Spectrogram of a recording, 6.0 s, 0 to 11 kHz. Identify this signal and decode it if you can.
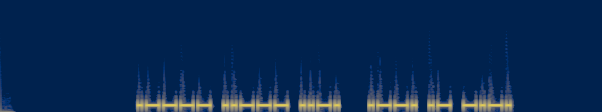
Morse code, heard as a keyed tone, about 28 wpm, 700 Hz. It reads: 12F PAC
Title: Field Day Exchanges Encore - 28wpm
